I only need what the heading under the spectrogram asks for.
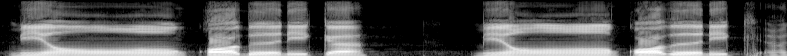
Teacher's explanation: nunnya kita semarkan kepada huruf q dan huruf q ini termasuk huruf istila maka agak sedikit ditebalkan ikhfanya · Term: bacaan Ikfa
